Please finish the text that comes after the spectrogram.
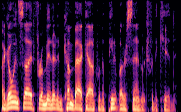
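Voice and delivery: ordinary delivery, nothing marked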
